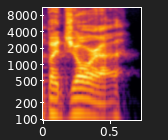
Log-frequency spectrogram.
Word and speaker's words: Bajor: was bajor yeah right the emphasis was on the wrong syllable exactly all right everyone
